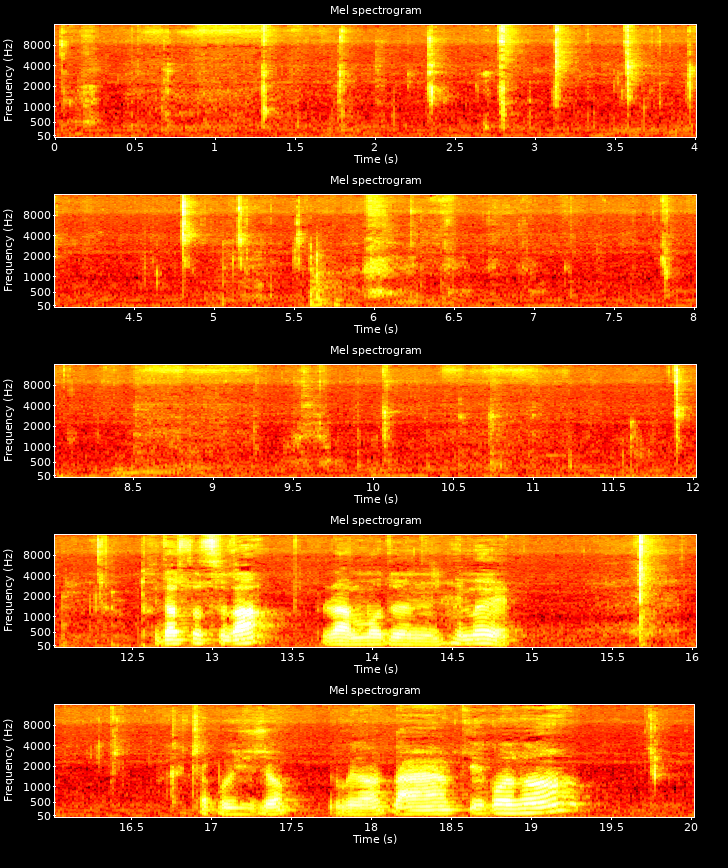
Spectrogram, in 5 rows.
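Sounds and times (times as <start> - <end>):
person chewing food: 0.0 - 12.7, 15.6 - 16.9, 19.6 - 20.0.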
